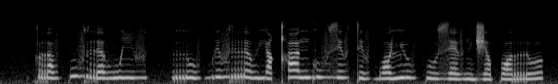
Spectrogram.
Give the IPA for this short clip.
k r ɒ˨ v p u˦ v r ɜ˨ v w i˦ v | r u˨ v b ɪ˦ v r ə˦˨ v j ə˨ qʰ ɜ˦ ŋ ɡ u˦ v z ɪ˦ v t ɪ˨ v b ɔ˨ lʲ u˦ v p u˨ z ɛ˨ v n d͡ʒ ʌ˨ p ɔ˨ r ʊ˨˦

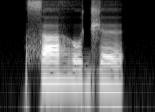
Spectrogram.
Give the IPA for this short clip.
s a ɦ o d͡ʒ ɛ

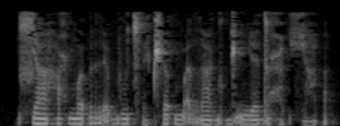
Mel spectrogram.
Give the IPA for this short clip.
ɕ a h ʌ ħ m ʌ ʔ r ɛ̰ b u t͡sʼ ɛ̤ t͡ʃʼ ʌ ʔ m a̰ r a ɡ u ɡ ḭ ɲ ɛ d ɯ ħ i̤ ʔ ç a̤ ʔ

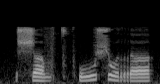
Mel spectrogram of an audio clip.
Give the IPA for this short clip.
ʃ ɐ v t͡sʼ u ʃ ʊ r ɐ

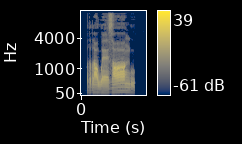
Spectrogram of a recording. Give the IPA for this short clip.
r ɑ w ɛː z ɑː ŋ u

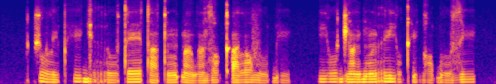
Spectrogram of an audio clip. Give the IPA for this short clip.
t͡ʃ u˦˨ l i˨ pʰ i˦ ɡ i˨ r uː˨ t eː˦ t a˨ t ũ˨˦ ɓ ã˨ w ã˨ z ɔ˦ kʼ a˦ l ɔ˦ v uː˨ ɓ i˦˨ | j uː˦ d͡ʒ ã˦ ɡ͡b ũ˦ r i˦ j u˨ kʼ i˨ ɡ ɔ˨ ɓ uː˨ z i˦

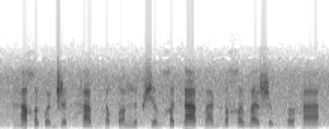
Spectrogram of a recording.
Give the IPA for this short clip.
ɦ a˥˧ χ ʏ˥˧ f ʌ˩˧ ɖ͡ʐ ɜ˧ t h a˥˧ bʱ ə˩˧ qʷ ʌ˩˧ ŋ ɜ˧ t ʃ ɜ˧ v χ ə˥ s a˥˧ f a˩˧ ɡʱ ə˥ χ ə˥ v a˥˧ ʂ ə˩˧ bʱ ʌ˥˧ h a˥

